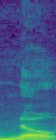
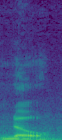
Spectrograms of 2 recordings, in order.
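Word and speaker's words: Noh: And I went to a show called No Theater. No, N-O-H is how it's spelled, No Theater.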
